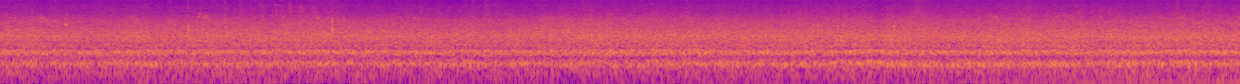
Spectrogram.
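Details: Many honeybees working at a spring beehive, flying in and out: a continuous thick droning buzz holding steady throughout, with scattered faint high bird chirps in the background.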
